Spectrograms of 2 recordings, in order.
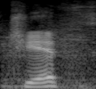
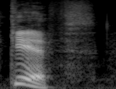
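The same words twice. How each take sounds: First: The word starts with a soft J sound. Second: The word starts with a hard G sound. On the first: This is how the creator says it. The speaker calls it wrong. "somehow thinks it's GIFs" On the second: This is how the speaker says it. The speaker calls it right. "It's a hard G"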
